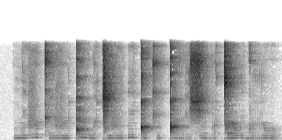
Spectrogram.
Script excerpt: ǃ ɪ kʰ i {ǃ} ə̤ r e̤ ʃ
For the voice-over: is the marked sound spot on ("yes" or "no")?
yes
